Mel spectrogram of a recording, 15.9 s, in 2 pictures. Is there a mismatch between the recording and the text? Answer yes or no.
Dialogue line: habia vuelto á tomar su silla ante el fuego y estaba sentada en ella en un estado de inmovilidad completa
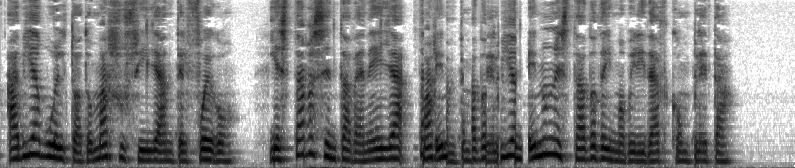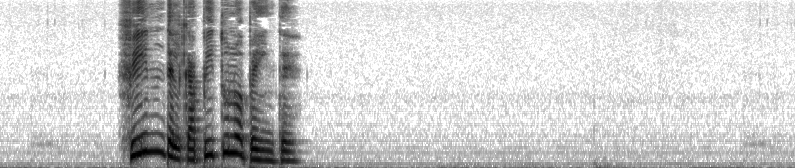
yes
